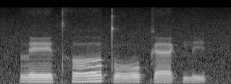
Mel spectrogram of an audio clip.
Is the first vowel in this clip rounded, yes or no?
no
